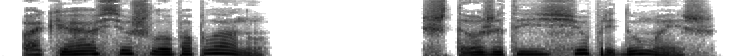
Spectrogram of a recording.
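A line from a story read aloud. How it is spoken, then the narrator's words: Whisper. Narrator (Russian): прошептал Вейс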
